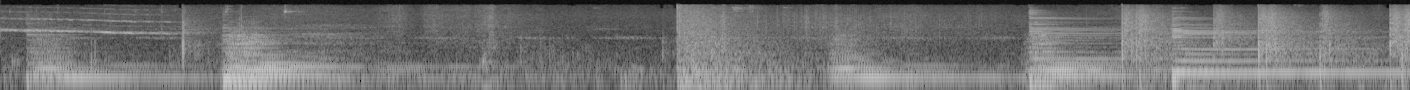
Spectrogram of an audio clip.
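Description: Instrumental background music: slow, separate plucked guitar notes, each starting sharply and dying away, with one longer held note near the end.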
